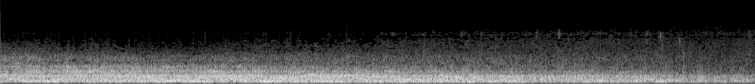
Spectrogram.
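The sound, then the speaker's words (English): Steady, heavy rain pours down at night on wet ground in a continuous dense hiss with a low rumbling undertone, loud throughout, easing very slightly toward the end. No voices are present. “Not a night to do this job. I'm superstitious about the rain.”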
